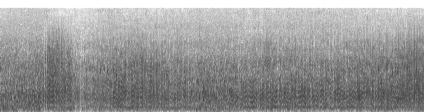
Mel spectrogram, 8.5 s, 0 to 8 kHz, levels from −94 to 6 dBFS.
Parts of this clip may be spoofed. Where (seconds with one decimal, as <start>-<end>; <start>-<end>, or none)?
0.9-3.8; 4.6-8.5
